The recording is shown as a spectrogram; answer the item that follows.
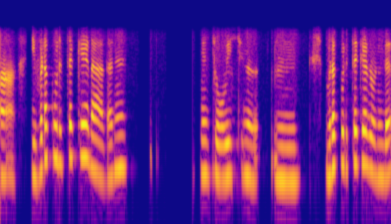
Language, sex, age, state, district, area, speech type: Malayalam, female, 18-30, Kerala, Kollam, rural, conversation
